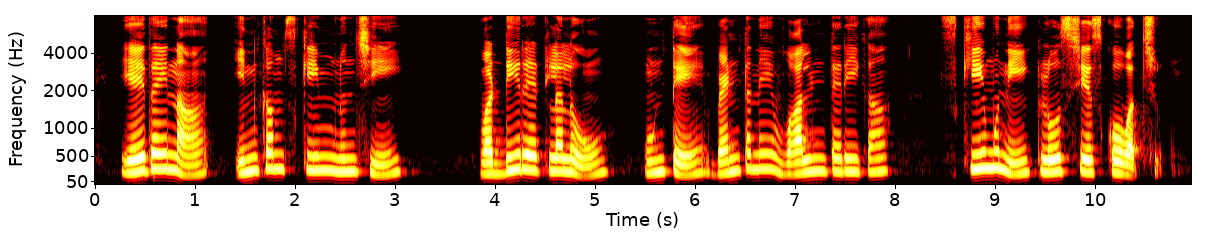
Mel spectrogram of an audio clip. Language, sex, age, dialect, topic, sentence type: Telugu, male, 25-30, Central/Coastal, banking, statement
